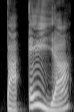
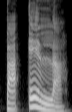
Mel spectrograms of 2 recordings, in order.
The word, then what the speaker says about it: paella: Et oui, si on veut prononcer à l'espagnol, on dit paeya et non paella.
